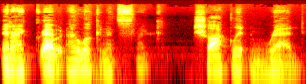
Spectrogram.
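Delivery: ordinary delivery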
